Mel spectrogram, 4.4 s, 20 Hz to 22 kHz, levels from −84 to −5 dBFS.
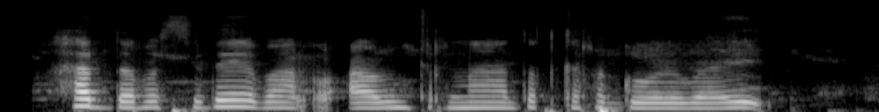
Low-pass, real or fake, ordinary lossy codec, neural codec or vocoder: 14.4 kHz; fake; Opus, 32 kbps; autoencoder, 48 kHz, 128 numbers a frame, DAC-VAE, trained on Japanese speech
